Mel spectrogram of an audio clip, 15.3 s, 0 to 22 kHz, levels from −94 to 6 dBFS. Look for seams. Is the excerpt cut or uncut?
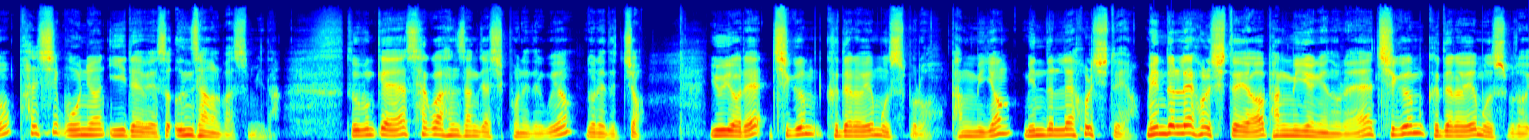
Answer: cut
